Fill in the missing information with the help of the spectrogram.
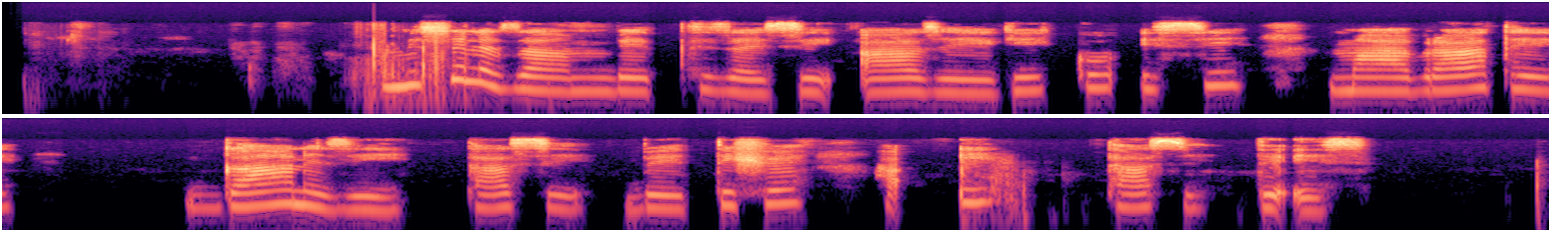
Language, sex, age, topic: Gamo, female, 25-35, government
